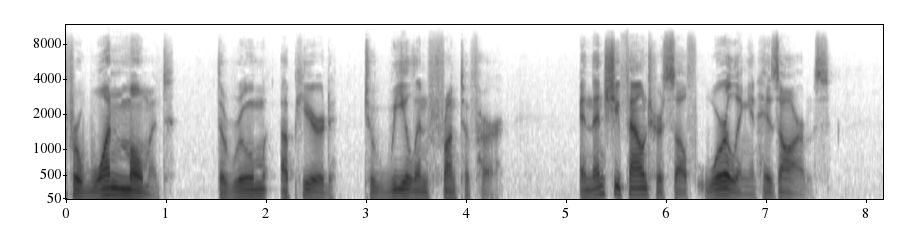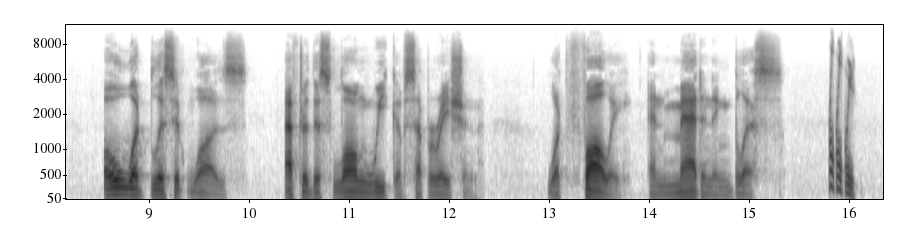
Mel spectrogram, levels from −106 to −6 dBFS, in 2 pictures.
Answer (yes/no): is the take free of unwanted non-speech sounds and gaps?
no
